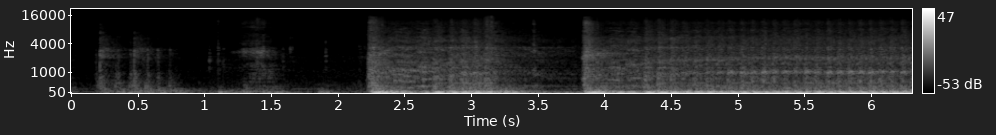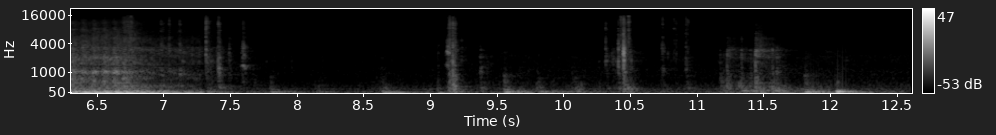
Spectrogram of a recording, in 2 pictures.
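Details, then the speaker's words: Elco after a head replacement: no fuel pump priming hum is heard at key-on, and the starter cranks in bursts without the engine catching. Fuel pump suspected; crank, no start. "that's weird don't hear the fuel pump you yeah i'm not getting the fuel pump so check that and see what's going on"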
